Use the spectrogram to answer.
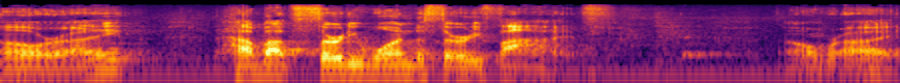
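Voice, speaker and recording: Speech with an American accent comes at a very slow pace, broken by long, frequent pauses. Noticeable background noise and audible room echo are present. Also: man. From western New York (Buffalo area). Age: 50s. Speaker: pastor and counselor. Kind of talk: teaching session. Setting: classroom with live audience. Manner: animated.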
